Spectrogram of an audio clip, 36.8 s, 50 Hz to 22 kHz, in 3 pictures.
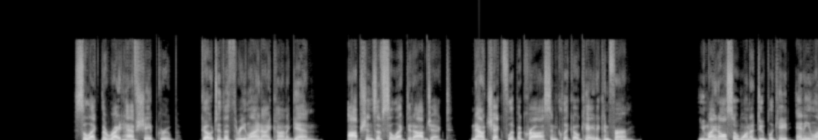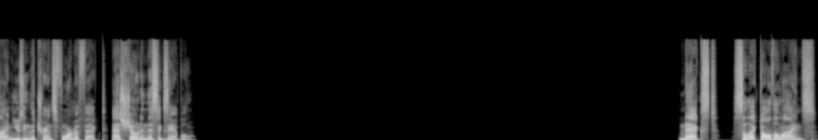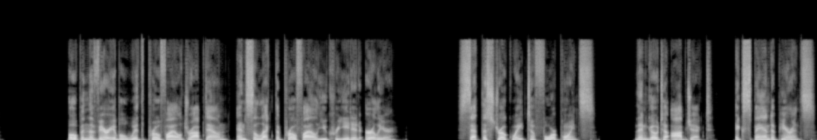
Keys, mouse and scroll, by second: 8.5 click.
